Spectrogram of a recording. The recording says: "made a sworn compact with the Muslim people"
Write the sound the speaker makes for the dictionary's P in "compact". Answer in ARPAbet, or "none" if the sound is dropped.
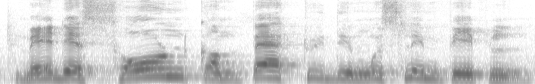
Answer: P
